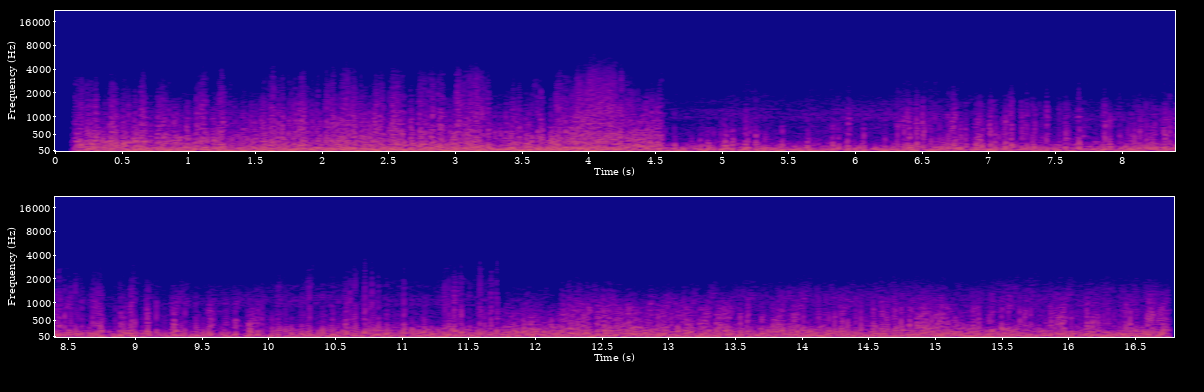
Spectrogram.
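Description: Wind roars and buffets loudly outdoors.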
